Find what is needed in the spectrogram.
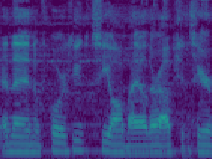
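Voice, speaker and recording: A man speaks at a medium pitch in a dark, mellow tone. His voice is somewhat breathy, and his pace is moderate. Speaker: gaming youtuber. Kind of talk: tutorial. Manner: casual, hesitant with fillers.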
